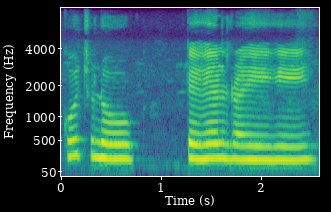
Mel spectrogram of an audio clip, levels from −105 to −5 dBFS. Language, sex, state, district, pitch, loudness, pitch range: Hindi, female, Madhya Pradesh, Bhopal, 215 Hz, -15 LUFS, 205-225 Hz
